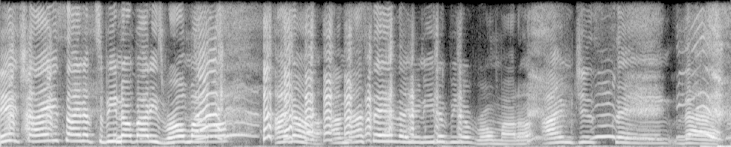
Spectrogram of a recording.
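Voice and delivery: loud, high, laughing outburst; laughing rant. Real, not acted. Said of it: "your New Yorkness".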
